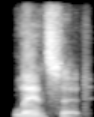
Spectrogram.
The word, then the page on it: lancet: American English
